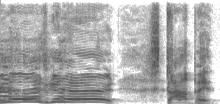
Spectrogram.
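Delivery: high-pitched imitation of a frightened kid; protesting child. Small boy begging off a shot, mock high protest. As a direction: plead like a kid dodging a needle.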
